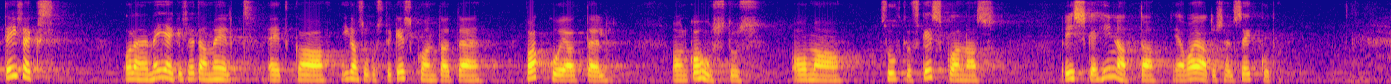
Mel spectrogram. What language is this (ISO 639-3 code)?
est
